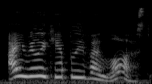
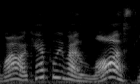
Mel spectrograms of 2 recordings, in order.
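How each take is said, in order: First: REALLY pushed high and loud, then falling; stress on REALLY. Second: Mildly amazed, a little higher and louder; mild disbelief. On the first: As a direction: hit the word "really" in mock disbelief. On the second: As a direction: voice a loser's stunned thought. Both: Retold or imitated. Pondering his thoughts, thinking.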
